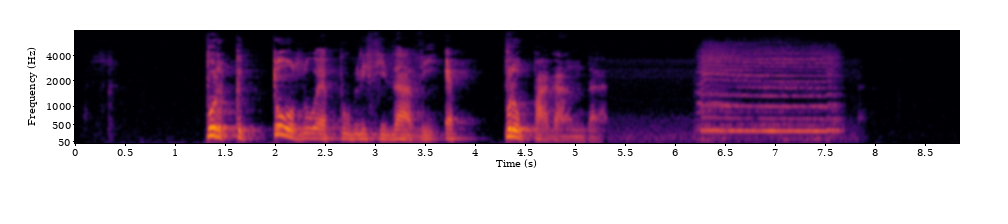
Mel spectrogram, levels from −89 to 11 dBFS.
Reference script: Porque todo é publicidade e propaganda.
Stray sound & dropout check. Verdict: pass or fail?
fail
